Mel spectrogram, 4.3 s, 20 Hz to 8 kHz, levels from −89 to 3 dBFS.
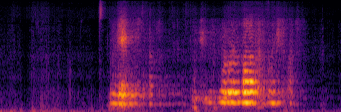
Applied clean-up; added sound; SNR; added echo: neural mask model DeepFilterNet 3.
